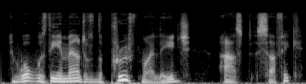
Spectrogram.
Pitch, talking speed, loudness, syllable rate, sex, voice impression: 120 Hz, 235 wpm, -17 LUFS, 6.4 syllables/s, male, masculine, slightly adult-like, slightly middle-aged, slightly thick, slightly tensed, slightly powerful, slightly dark, hard, slightly muffled, fluent, slightly cool, very intellectual, slightly refreshing, sincere, slightly calm, mature, slightly friendly, slightly reassuring, unique, slightly wild, slightly sweet, strict, intense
